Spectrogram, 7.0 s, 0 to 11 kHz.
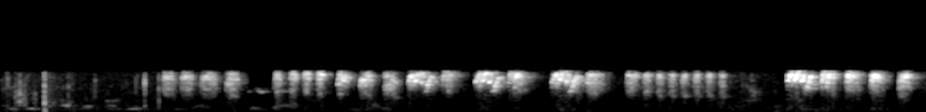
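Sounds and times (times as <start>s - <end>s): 
budgerigar chattering: 1.2s - 6.9s.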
